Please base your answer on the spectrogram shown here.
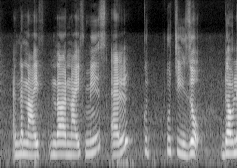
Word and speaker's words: cuchillo: And the knife means el cuchillo. Double L is pronounced as J in Spanish, so it is pronounced as cuchillo.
